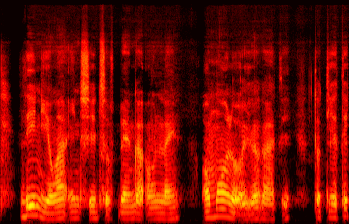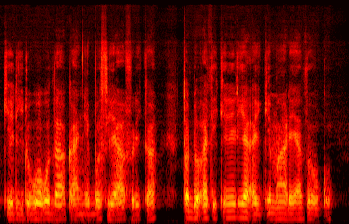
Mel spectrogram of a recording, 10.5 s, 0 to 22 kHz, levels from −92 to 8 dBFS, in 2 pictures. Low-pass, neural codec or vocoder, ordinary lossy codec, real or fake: none; vocoder, 44.1 kHz, 128 mel bands, Pupu-Vocoder; none; fake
